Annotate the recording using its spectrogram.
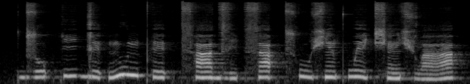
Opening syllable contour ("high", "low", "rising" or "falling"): low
